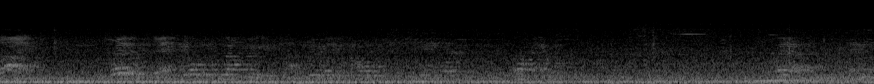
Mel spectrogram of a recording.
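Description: Engines of slow-rolling Jeep Wranglers running in a steady low hum as they pass in a line, with people's voices talking over it.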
